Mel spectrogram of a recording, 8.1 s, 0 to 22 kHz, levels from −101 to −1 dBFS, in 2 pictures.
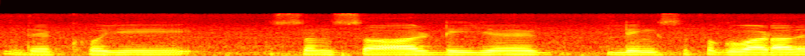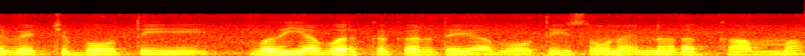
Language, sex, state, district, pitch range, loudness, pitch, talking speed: Punjabi, male, Punjab, Kapurthala, 120-135 Hz, -19 LUFS, 130 Hz, 155 wpm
